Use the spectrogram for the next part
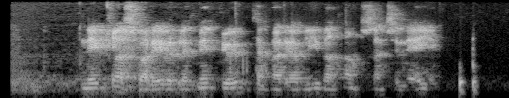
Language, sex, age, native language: Icelandic, male, 20-29, Icelandic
